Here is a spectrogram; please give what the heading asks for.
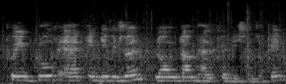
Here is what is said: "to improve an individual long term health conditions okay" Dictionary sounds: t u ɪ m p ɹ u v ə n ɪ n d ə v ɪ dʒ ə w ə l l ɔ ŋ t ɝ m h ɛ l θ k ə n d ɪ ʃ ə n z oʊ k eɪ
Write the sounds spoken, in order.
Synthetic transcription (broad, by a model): t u ɪ m p ɹ u v ə n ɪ n d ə v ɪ dʒ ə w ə l l ɔ ŋ t ɝ m h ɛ l t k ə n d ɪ ʃ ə n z oʊ k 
